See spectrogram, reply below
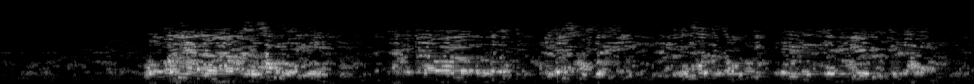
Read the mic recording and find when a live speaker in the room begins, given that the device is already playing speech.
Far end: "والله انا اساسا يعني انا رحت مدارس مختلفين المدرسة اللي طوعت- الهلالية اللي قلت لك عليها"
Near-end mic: none

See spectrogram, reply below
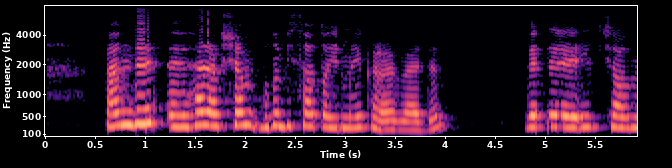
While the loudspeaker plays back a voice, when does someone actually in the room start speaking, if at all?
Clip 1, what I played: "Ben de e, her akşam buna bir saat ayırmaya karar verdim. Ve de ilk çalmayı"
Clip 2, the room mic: none

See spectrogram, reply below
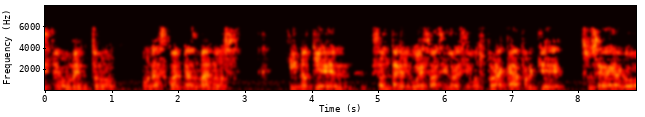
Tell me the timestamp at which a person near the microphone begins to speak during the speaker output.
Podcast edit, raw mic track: none

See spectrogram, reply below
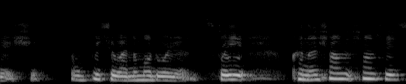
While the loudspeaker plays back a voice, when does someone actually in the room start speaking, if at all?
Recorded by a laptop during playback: none

